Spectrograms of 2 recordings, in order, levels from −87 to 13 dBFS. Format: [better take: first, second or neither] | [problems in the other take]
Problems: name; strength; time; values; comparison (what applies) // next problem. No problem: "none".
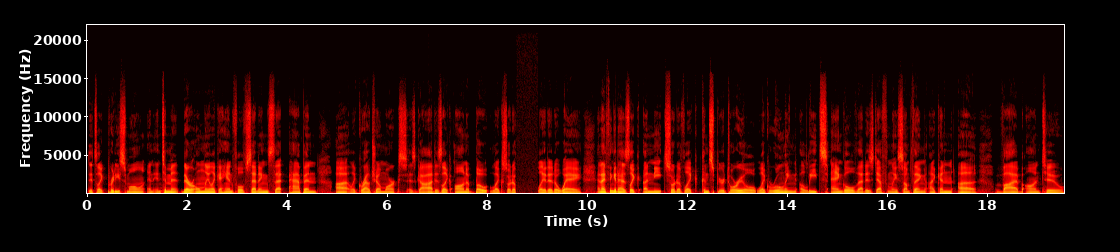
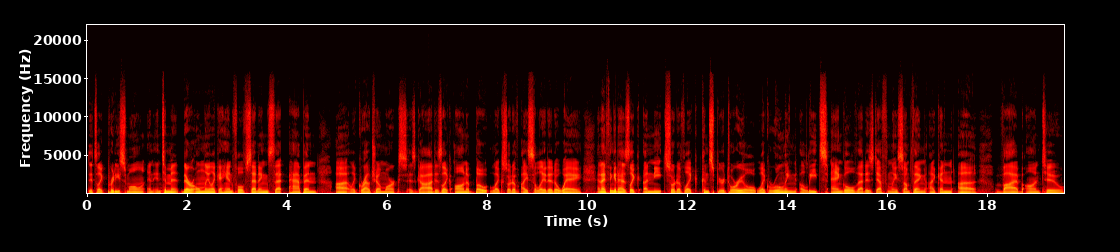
second | audio cutting out; at 8.5 s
